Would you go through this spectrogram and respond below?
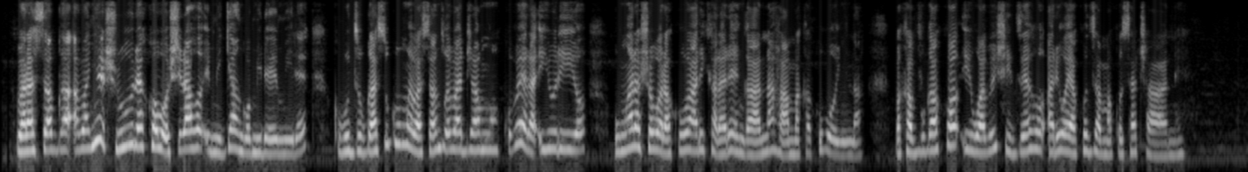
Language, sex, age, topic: Rundi, female, 25-35, education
